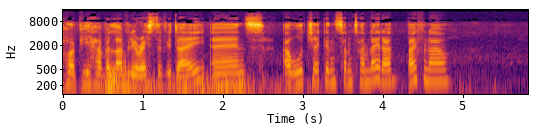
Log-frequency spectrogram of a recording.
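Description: A middle-aged woman speaks with animation close to a microphone.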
